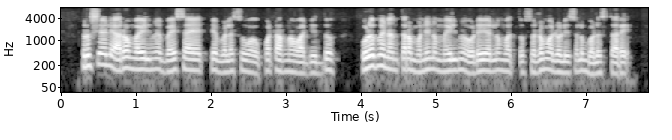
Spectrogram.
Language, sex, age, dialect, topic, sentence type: Kannada, male, 36-40, Mysore Kannada, agriculture, statement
